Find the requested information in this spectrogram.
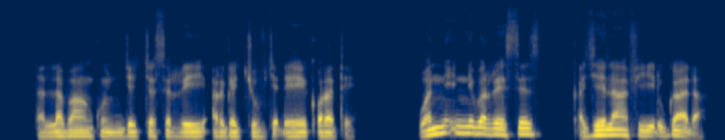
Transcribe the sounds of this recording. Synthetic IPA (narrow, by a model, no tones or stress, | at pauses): t̪ɐlːɐbaːŋkʊnd͡ʒɛt͡ʃːɐsɪrːiːɐɾɡɐt͡ʃːuːfd͡ʒɛᶑe̞ːkʼɔɾɐt̪ɛ | wɐnːɪɪnːɪbɐrːe̞ːsːeːs̬ | kʼɐd͡ʒe̞ːlaːfɪᶑʊɡaːᶑɐ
